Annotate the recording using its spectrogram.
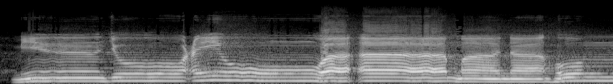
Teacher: Kita masukkan ke dalam huruf waw dan didengungkan pada kadar 2 harakat. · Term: idgham ma'al gunnah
